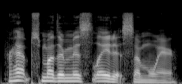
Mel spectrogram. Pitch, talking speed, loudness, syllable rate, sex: 130 Hz, 165 wpm, -17 LUFS, 6.4 syllables/s, male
